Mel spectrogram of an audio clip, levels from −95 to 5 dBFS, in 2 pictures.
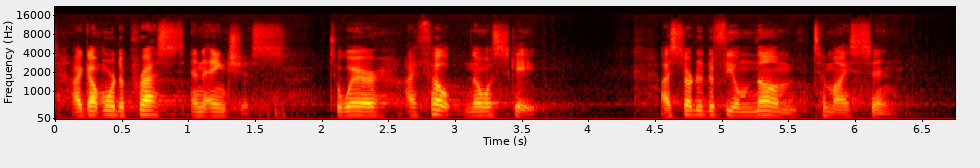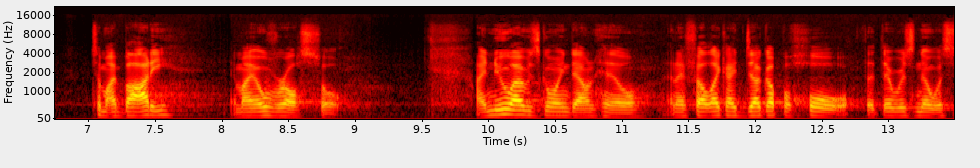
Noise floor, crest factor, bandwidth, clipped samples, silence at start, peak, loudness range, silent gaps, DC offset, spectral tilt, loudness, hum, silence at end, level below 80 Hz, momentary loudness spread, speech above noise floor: -71 dBFS; 22 dB; 17 kHz; under 0.1%; 0 s; -12 dBFS; 4 LU; none; under 0.1%; -2.5 dB/octave; -32 LUFS; none; 0 s; -88 dBFS; 13 LU; 39 dB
